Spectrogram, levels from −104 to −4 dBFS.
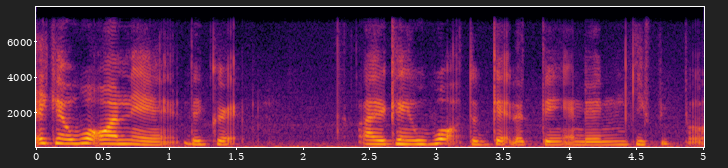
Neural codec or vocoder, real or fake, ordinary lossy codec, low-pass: codec, 16 kHz, 6 kbps, DAC; fake; none; 7.2 kHz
